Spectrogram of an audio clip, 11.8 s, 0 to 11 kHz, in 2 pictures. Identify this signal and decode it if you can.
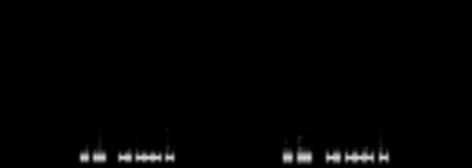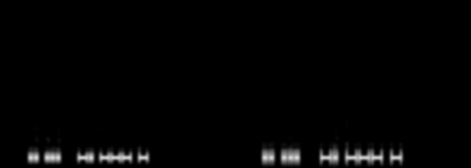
Morse code, heard as a keyed tone, about 38 wpm, 700 Hz. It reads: IS NOT IS NOT IS NOT IS NOT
